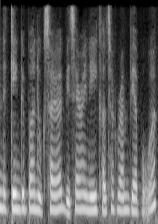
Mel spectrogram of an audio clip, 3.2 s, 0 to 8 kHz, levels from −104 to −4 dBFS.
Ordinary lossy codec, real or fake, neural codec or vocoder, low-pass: MP3, 48 kbps; fake; codec, 16 kHz, 0.5 kbps, X-Codec, WavLM features, trained on Multilingual LibriSpeech; 7.2 kHz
